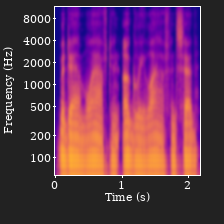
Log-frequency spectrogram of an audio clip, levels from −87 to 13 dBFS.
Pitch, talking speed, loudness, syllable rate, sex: 95 Hz, 190 wpm, -17 LUFS, 5.4 syllables/s, male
